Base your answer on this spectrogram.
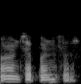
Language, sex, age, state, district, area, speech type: Telugu, male, 18-30, Andhra Pradesh, Eluru, urban, conversation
